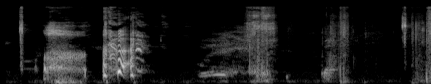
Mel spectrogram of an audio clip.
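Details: Several short, loose coughs from a sick child with throat clearing, in a quiet room; the child has been sick, congested, still slightly sniffling.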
